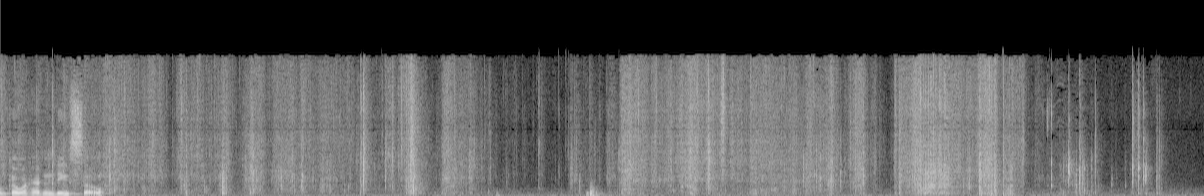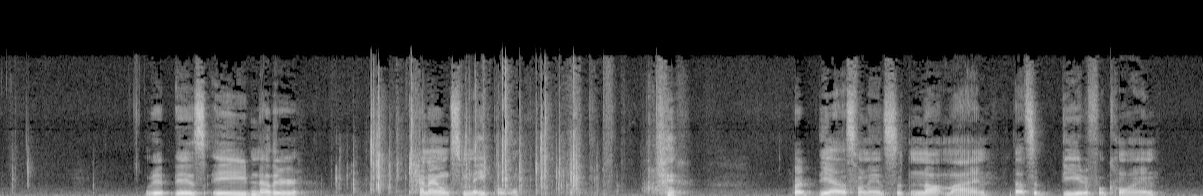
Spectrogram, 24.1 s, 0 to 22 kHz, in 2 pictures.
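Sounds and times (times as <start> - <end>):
bubble wrap crinkling: 0.0 - 12.4, 15.3 - 18.4
plastic bag rustling: 0.0 - 12.4, 15.3 - 18.4.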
